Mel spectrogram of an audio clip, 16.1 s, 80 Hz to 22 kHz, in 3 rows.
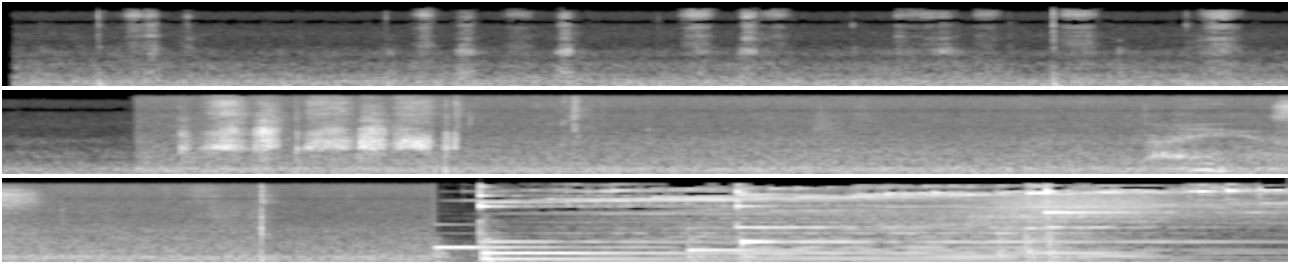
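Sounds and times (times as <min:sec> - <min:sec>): stylus scratching on screen: 0:01.6 - 0:05.2, 0:05.9 - 0:07.6.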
